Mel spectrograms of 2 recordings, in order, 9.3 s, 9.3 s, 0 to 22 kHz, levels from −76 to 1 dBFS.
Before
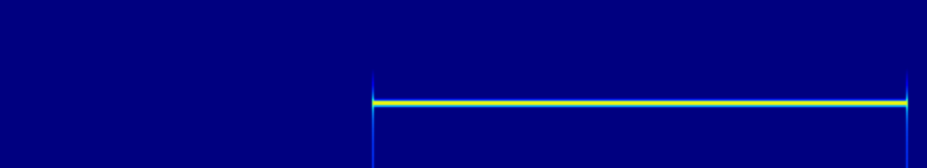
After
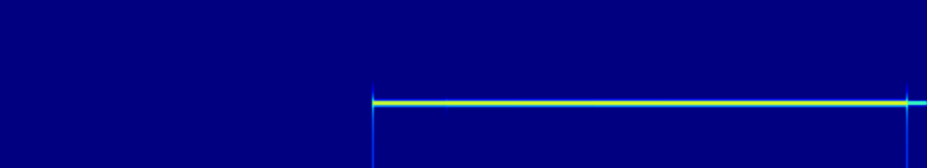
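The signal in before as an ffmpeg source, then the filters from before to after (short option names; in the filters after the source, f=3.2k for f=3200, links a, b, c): -f lavfi -i "aevalsrc='0.0631*sin(2*PI*2000*t)':d=5.34:s=44100"
-af "lowpass=f=1.9k:p=1,aecho=1:1:737|1474|2211|2948:0.112|0.0516|0.0237|0.0109"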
